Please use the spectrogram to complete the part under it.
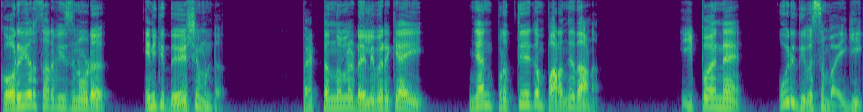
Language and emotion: Malayalam, angry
